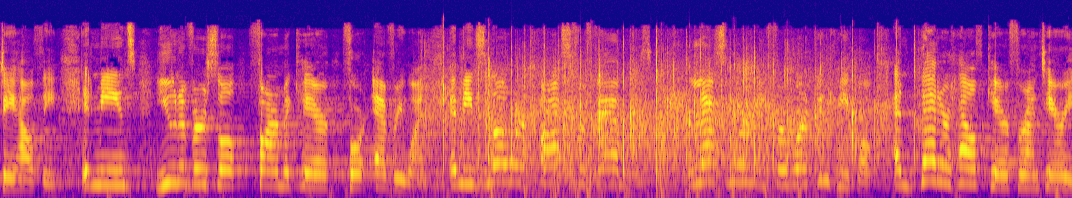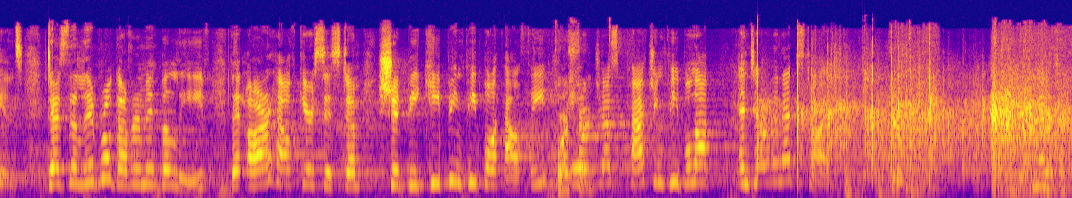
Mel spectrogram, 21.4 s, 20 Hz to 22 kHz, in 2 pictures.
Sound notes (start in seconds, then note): 8.3 applause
